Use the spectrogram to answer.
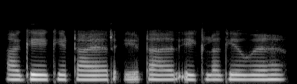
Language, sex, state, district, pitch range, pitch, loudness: Hindi, female, Madhya Pradesh, Bhopal, 220-225 Hz, 220 Hz, -17 LUFS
